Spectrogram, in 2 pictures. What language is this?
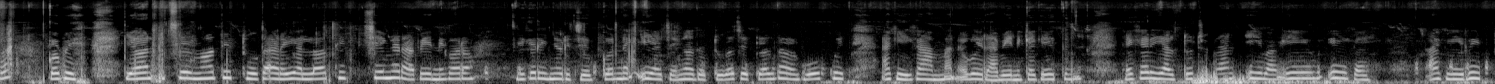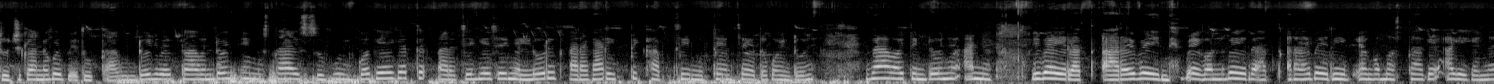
Kalenjin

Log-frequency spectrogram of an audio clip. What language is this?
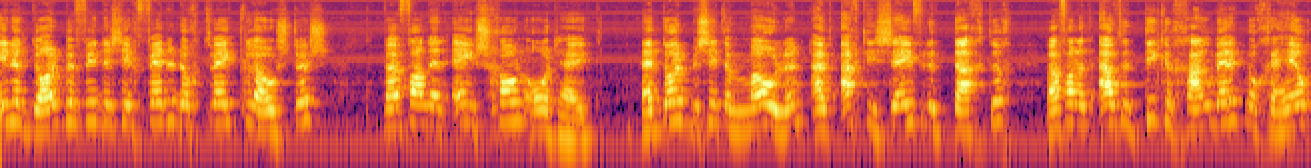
Dutch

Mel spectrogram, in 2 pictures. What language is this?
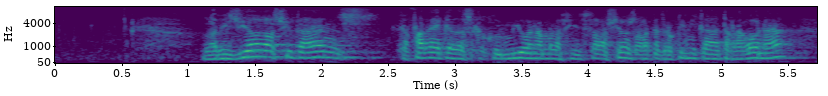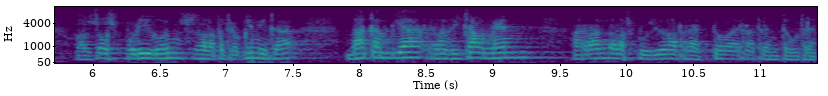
Catalan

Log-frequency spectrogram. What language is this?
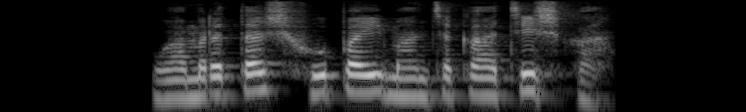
Chiquián Ancash Quechua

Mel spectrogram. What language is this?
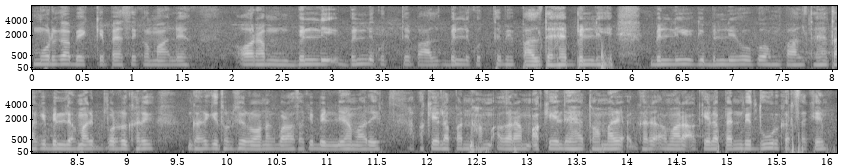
Urdu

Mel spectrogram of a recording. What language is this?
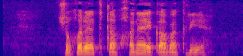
Kurdish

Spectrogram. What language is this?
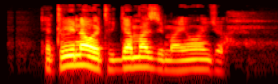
Ganda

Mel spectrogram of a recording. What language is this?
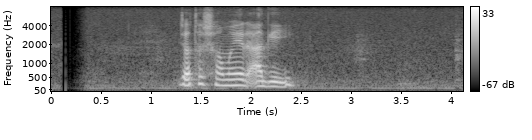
Bangla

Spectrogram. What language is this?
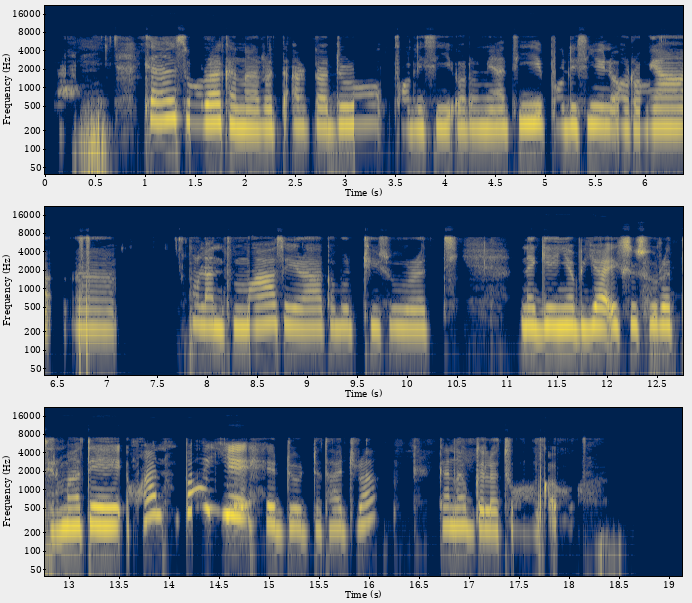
Oromo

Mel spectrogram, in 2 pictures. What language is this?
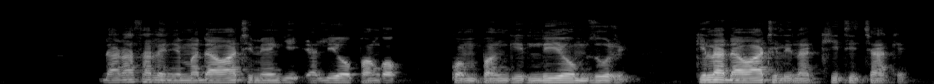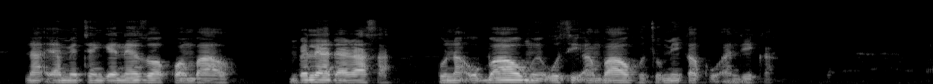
Swahili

